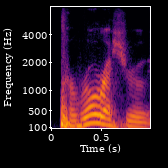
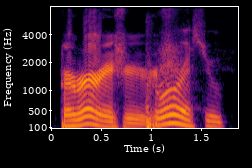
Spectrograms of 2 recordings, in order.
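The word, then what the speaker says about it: プロレス: I'm gonna try and pronounce it right now, and I'll fuck it up. It is Puroresu is how it is. Puroresu.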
